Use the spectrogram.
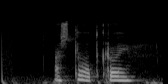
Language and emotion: Russian, neutral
